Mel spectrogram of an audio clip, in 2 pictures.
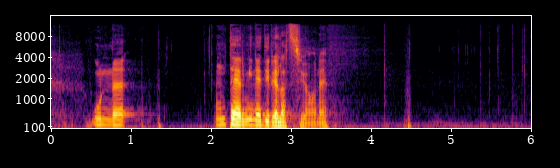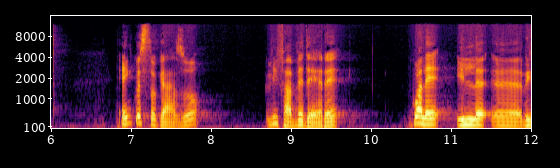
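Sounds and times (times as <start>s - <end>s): keyboard typing: 4.9s - 6.2s.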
